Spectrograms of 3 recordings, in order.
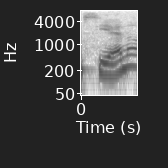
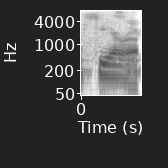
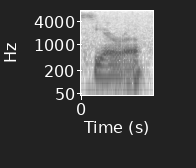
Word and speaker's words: Sierra: Is her name Sienna or Sierra? I think it's Sierra. Yeah. Sierra, yeah. I was saying her name wrong.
